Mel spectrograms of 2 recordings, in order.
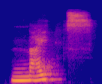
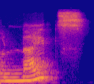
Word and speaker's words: knights: be pronounced queens fairies knights gnomes k in the word knights is silent g in the word gnomes is silent so nights and gnomes so in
